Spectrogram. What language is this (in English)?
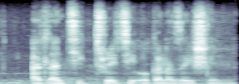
Tswana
